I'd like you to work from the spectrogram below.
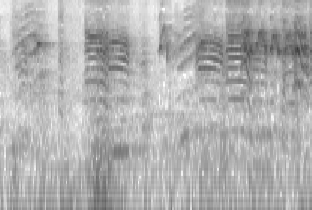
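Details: A pied pair of zebra finches, male and female, caged and just moved into a larger new cage with plastic leaves, give bright nasal harmonic calls in quick succession, with short gaps between bursts.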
